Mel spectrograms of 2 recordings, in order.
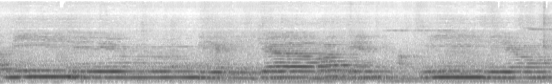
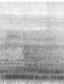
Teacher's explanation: kalau ikhfa syafawi itu bibirnya tidak ditutup rapat, tapi ditahan terus mengeluarkan suara hidung dari pangkal hidung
